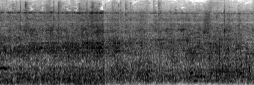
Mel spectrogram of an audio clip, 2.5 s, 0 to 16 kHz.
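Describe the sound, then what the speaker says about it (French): A helicopter from Air Base 115 in Orange passes over an air base open day, its rotor and engine noise loud and continuous throughout with crowd sounds underneath. "on peut lever les mains pour saluer l'équipage de cet hélicoptère qui vient de la base aérienne 115 d'Orange"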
